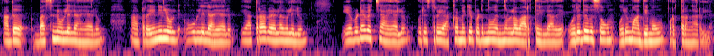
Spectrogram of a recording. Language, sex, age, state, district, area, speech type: Malayalam, female, 45-60, Kerala, Kasaragod, urban, spontaneous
